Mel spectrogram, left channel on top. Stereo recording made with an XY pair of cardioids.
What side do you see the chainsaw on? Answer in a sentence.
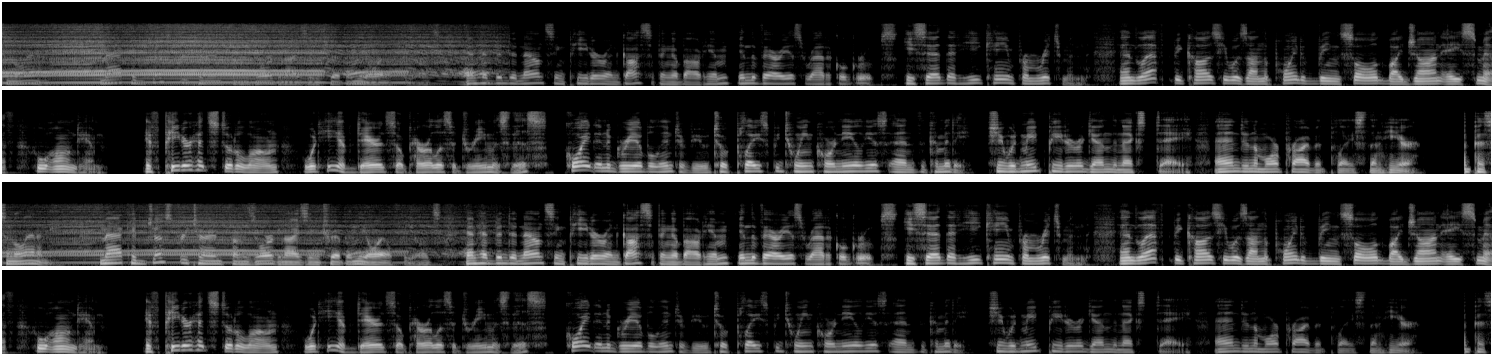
You can hear the chainsaw on the left.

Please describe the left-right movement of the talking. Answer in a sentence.
You can hear the talking move from right to left.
